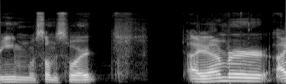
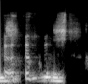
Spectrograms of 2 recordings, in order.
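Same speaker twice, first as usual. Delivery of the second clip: high, begging please please; whiny begging parody; pleading mock; 12 semitones higher than usual. Mocking a warning notice.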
